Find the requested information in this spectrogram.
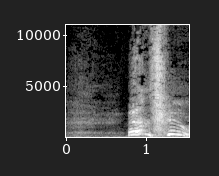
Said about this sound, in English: Gesundheit.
